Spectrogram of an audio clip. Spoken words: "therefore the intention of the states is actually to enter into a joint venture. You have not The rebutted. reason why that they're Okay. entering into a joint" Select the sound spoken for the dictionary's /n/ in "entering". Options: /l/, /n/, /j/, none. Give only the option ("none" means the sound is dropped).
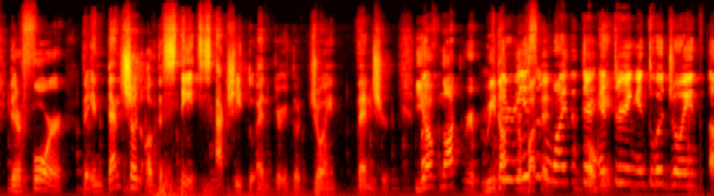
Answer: none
